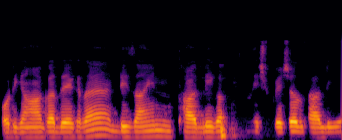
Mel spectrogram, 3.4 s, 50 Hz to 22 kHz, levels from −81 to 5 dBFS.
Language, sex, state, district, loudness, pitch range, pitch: Hindi, male, Uttar Pradesh, Jyotiba Phule Nagar, -18 LUFS, 115-120 Hz, 115 Hz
